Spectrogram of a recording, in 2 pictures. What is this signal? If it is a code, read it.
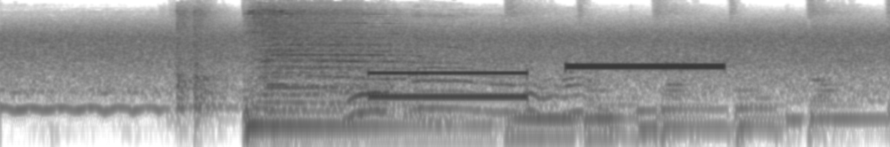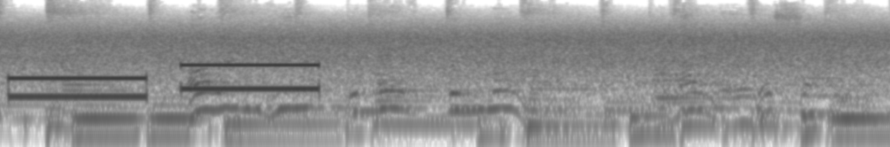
Aircraft SELCAL, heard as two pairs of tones, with radio hiss. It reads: BL-PQ BJ-EQ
